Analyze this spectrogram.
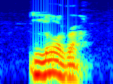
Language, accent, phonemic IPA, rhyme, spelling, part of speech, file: English, Southern England, /ˈlɔːɹə/, -ɔːɹə, Laura, proper noun, LL-Q1860 (eng)-Laura.wav
- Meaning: A female given name from Latin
